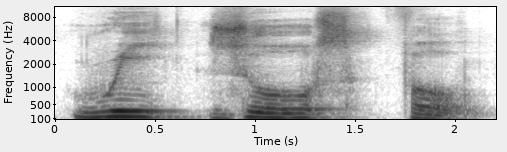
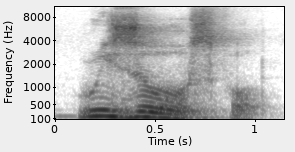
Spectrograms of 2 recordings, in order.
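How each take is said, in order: First: The word is said slowly and carefully. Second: The word is said at normal speed. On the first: "So it's resourceful" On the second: "At normal speed"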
